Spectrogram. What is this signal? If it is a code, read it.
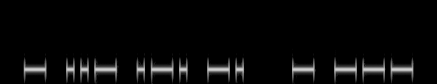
Morse code, heard as a keyed tone, about 17 wpm, 700 Hz. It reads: TURN TO
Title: Sentences from Top 200 Words and Abbreviations 17wpm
